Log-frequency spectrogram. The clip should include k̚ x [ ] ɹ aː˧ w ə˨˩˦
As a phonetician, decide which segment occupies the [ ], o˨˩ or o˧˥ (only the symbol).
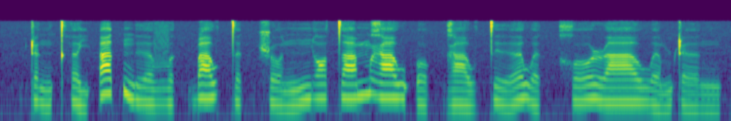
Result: o˧˥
